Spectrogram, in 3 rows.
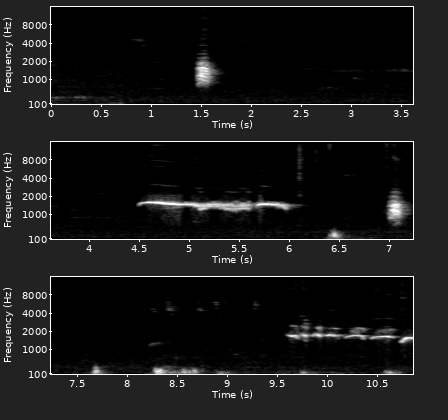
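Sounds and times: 
black-throated laughingthrush song of whistles and a harsh burst: 4.5s - 6.1s, 9.6s - 10.8s.

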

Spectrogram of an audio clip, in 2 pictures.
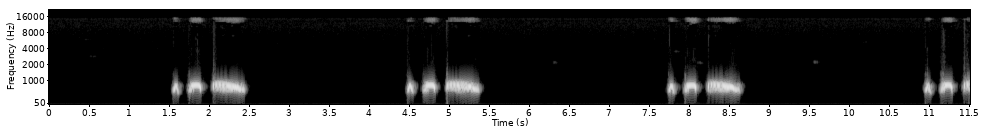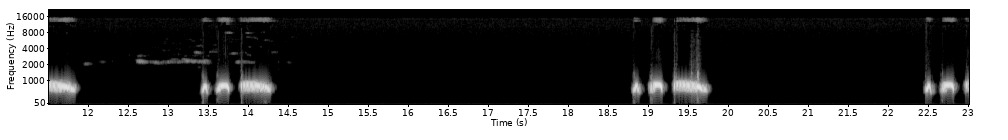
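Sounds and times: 
spotted dove cooing: 1.5s - 2.6s, 4.4s - 5.5s, 7.7s - 8.8s, 10.9s - 12.0s, 13.3s - 14.5s, 18.8s - 19.9s, 22.4s - 23.0s.

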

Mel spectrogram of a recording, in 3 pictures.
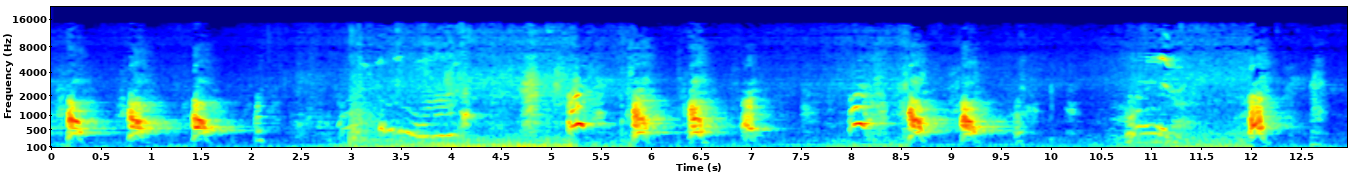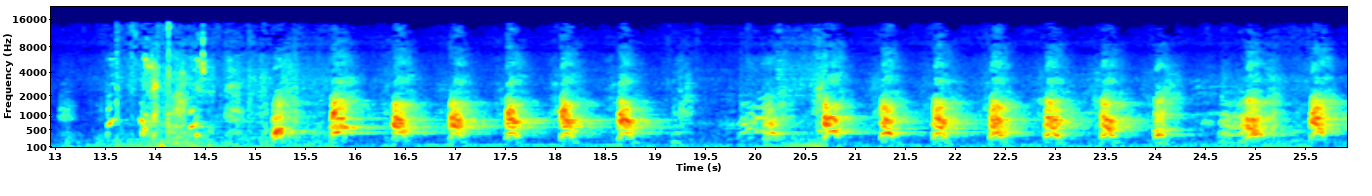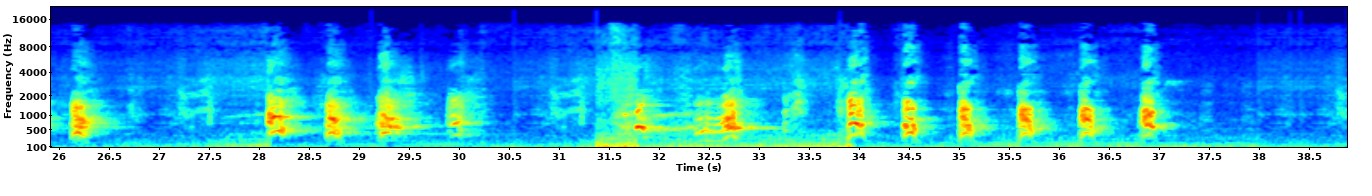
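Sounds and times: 
dog barking: 0.2s - 1.9s, 5.2s - 7.3s, 8.0s - 9.7s, 12.0s - 12.4s, 15.2s - 19.1s, 19.9s - 26.5s, 28.1s - 30.2s, 31.7s - 33.1s, 33.9s - 37.3s
dog whining: 2.9s - 4.3s, 10.7s - 11.4s, 13.5s - 14.6s.

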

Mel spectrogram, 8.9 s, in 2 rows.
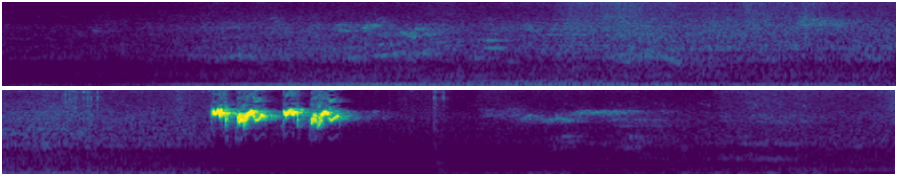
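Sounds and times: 
Red-whiskered bulbul chirping: 5.5s - 6.4s.

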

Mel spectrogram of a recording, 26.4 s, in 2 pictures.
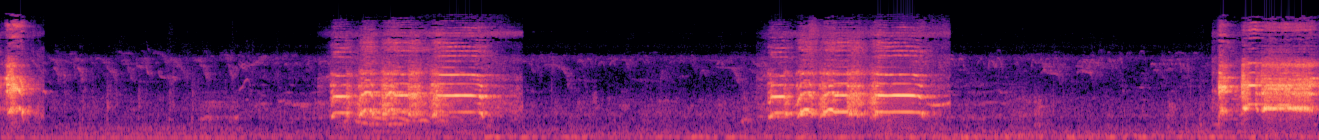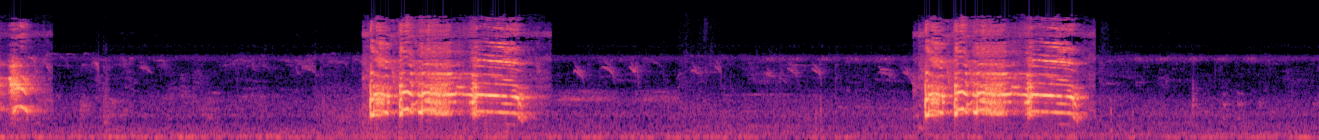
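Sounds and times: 
rooster crowing: 0.0s - 0.5s, 2.8s - 5.2s, 7.6s - 10.2s, 12.1s - 13.7s, 16.8s - 18.7s, 22.4s - 24.2s.

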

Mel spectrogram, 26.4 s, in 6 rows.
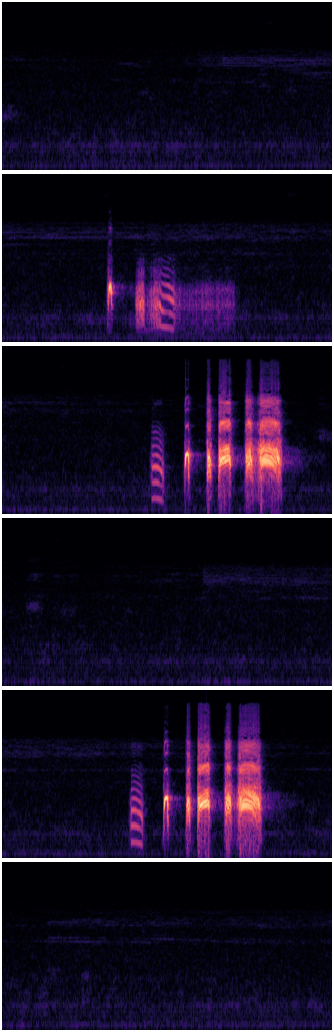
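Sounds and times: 
partridge calling: 5.8s - 7.5s, 10.8s - 12.6s, 19.3s - 21.2s.

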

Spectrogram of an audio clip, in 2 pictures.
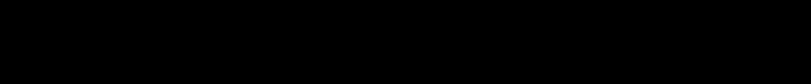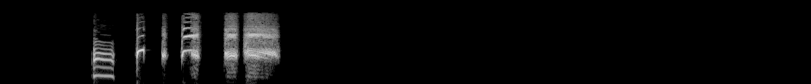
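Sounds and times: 
partridge calling: 9.0s - 10.9s.

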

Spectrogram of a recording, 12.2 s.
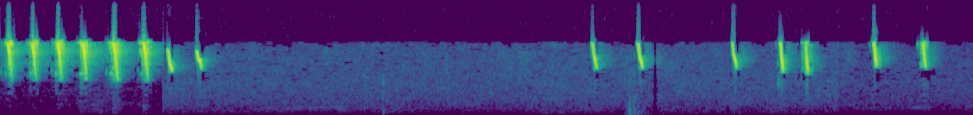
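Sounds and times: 
red junglefowl chick peeps: 0.0s - 2.7s, 7.4s - 8.2s, 9.1s - 10.2s, 10.9s - 11.7s.

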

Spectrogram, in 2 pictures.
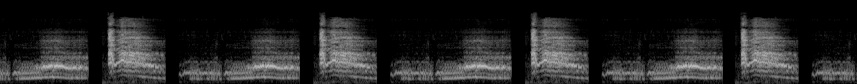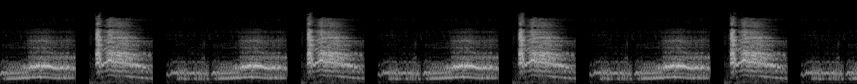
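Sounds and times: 
small Indian civet moaning: 0.0s - 17.1s.

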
